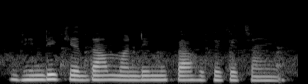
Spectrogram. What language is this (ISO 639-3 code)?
bho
